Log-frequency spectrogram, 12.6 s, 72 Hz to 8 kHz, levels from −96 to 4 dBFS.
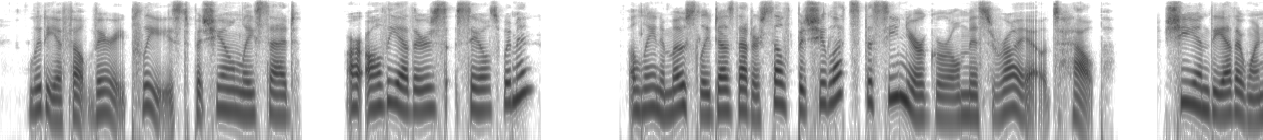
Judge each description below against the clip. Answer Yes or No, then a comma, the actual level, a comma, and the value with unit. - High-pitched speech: Yes, high, 195 Hz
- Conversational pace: Yes, average, 150 wpm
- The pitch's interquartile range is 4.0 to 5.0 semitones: Yes, average, 4.5 semitones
